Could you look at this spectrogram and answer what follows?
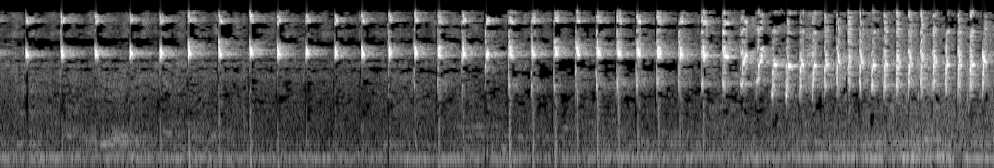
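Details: Lovebird giving its 'ngetik ngekek' sound, a long chatter used to provoke other lovebirds to join in. Sharp high ticks come about four per second, then quicken into a dense, continuous chatter near the end, over a faint low hum.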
